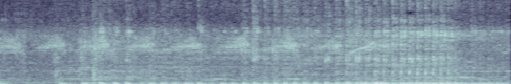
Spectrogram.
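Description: A motorcycle engine runs steadily nearby with a low, rapid pulsing throb that builds slightly, some clatter mixed in, heard in a village setting.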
